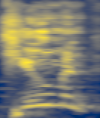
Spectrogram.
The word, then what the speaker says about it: cumin: It's pronounced cumin, and now you'll never forget.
